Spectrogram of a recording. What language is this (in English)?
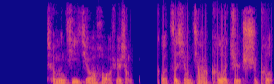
Chinese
